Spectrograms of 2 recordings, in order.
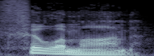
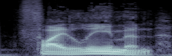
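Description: First: It is said in a British accent. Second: It is said in an American accent.

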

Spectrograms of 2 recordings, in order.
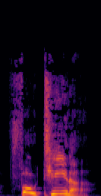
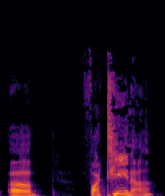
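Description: First: The first vowel sounds like 'oh'. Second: The first vowel sounds like 'ah'. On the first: The speaker calls it right. "Most said, no, it's St. Fotina" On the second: The speaker calls it wrong. "I said St. Fatina, I think is how I said it"

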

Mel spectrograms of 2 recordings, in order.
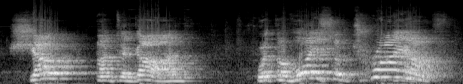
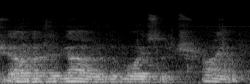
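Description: First: It is read in a loud, lively way. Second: It is read in a flat, subdued way. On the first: The praise is joyful and triumphant. The speaker calls it right. "This sounds kind of positive" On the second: The praise is held back and restrained. The speaker calls it wrong. "I could read it the way some people would like it read"

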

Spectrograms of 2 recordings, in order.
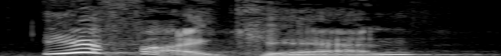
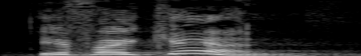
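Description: First: The pitch rises at the end, like a question. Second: The pitch falls at the end, like a statement. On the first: Jesus is asking whether he can. The speaker calls it wrong. "I always read that as if it has a question mark there" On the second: Jesus is stating the words back. The speaker calls it right. "It's just a little statement"

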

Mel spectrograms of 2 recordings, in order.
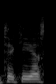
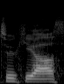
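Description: First: The name is said in the usual anglicized way. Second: The name is said the Greek way. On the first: "most of us, I think, probably say tikios" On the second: "is how it would be kind of pronounced in Greek"

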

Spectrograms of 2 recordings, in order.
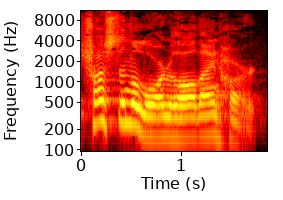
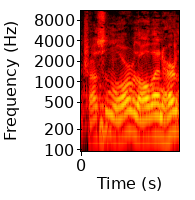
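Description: First: It is recited at a normal pace. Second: It is recited at a fast pace.

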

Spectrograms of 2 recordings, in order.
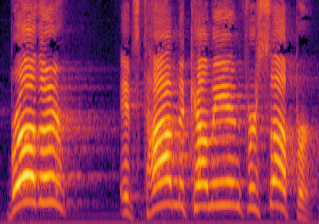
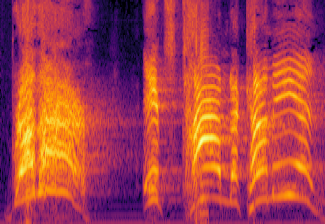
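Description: First: It is said in a gentle, plain tone. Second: It is said in a harsher, sterner tone.

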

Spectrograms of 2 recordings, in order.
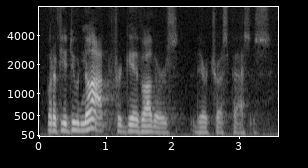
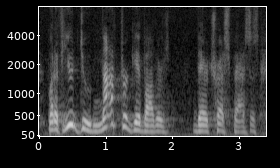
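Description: The two takes are said the same way.

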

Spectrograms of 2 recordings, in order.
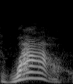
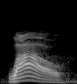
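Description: First: It sounds light and briefly surprised. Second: It sounds deeper and more profound.

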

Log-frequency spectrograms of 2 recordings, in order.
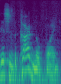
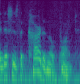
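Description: First: The syllables are clipped and run together. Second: The syllables are clear but sound natural. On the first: The speaker calls it wrong. "But neither do you need to say" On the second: The speaker calls it right. "You can say this is the cardinal point. Now, that doesn't sound unnatural"

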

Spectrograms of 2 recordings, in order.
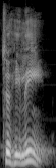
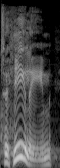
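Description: First: The stress is on the last syllable. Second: The stress is on the second-to-last syllable. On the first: The speaker calls it right. "in Hebrew, we tend to accent words on the last syllable" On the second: The speaker calls it wrong. "So it's not Tehillim"

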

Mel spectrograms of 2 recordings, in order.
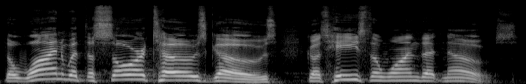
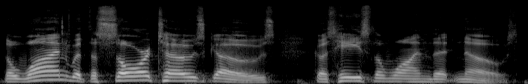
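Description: First: It is said louder, with more enthusiasm. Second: It is said flatly, without enthusiasm.

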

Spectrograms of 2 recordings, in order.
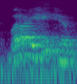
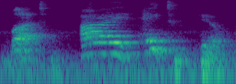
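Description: First: It is said in a normal reading voice. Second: It is said in a nasal, whiny voice.

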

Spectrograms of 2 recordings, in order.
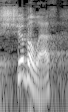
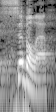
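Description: First: The word begins with a sh sound. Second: The word begins with an s sound. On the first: The speaker is not an Ephraimite. "that's how most of the groups pronounce it" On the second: The speaker is an Ephraimite. "that's a sure indication that you're an Ephraimite"

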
